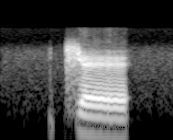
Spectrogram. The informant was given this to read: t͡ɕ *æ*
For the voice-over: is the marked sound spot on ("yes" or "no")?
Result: yes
